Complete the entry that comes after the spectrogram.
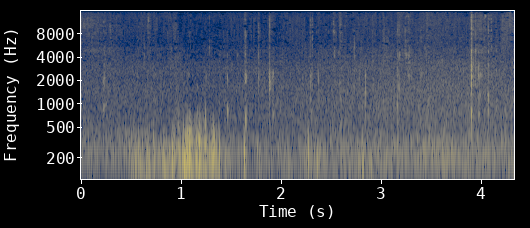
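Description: A dog eating a treat: soft, irregular crunching and clicking chews over a muffled, rustling background, with no one speaking.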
